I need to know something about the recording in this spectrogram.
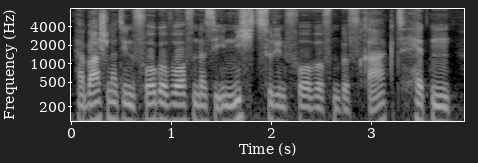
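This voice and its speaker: A man's voice: fairly low pitch, fairly even intonation, fairly quick, darkish tone. A male radio interviewer asking pointed, probing questions in a dry archival radio recording. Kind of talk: broadcast interview.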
